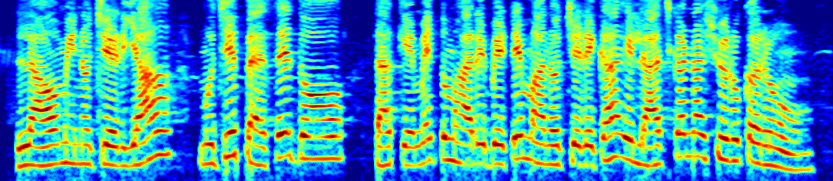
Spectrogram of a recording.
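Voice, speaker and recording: This cartoonish character voice sits at a high pitch and moves at a moderate pace. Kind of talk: children's cartoon dialogue.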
